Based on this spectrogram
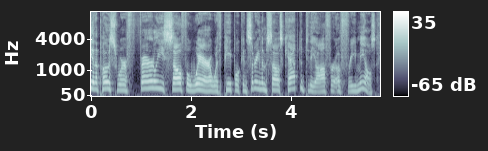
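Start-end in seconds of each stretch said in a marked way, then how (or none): none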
